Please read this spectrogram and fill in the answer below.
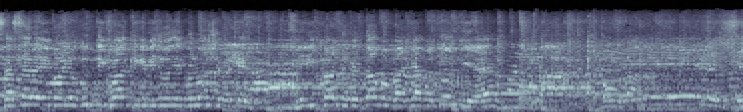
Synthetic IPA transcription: st̪asɛɾavivɔljot̪ut̪ːikwãnt̪ikevid̪evoðekonoʃeɾpeɾkemiɾikɔɾd̪oked̪ɔpobaʒjamot̪ut̪ːiɛ

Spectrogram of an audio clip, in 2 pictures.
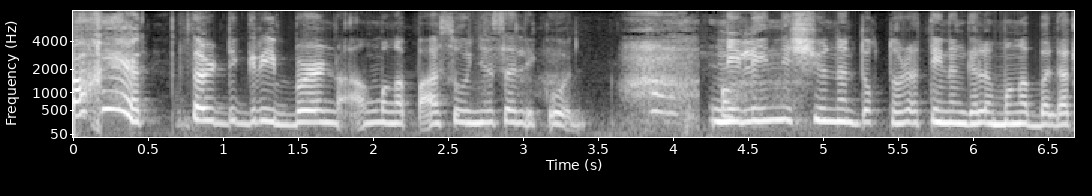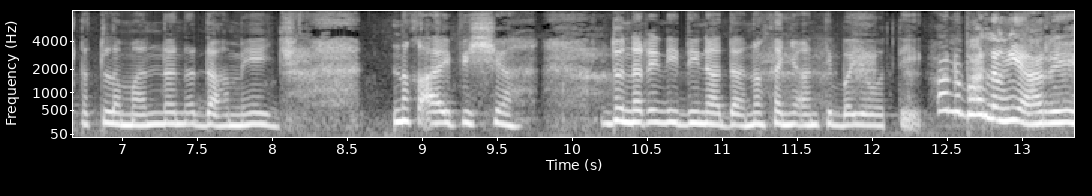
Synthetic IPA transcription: baːkɪt̪̚θɛɹ̚d̪ɪɡɾibɛɹnʔɐ̰ŋmɐŋapa̰ːsoɲasɐlɪkod̪̚ | nɪliːnɪsjonɐŋd̪ok̚t̪o̞ɾɐt̪ːɪnɐŋɡɐlɐŋmɐŋabɐlat̪ɐt̪lɐmanːɐnɐd̪aːmɛd͡ʒ | nɐkɐʔajvɪʃad̪ʊnːɐɾɪnʔɪd̪ɪnaːd̪ɐʔanɐŋkɐɲːaŋʔɐnt̪ɪbɐjoːt̪ɪ̰k̚ʔɐnobɐnɐŋjaːɾɪ

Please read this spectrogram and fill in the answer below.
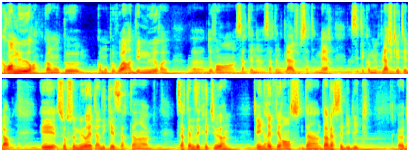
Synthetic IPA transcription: ɡʁɑ̃myːʁkɔmɔ̃pø | kɔmɔ̃pøvwaʁd̪emyːʁø | ø̰d̪əvɑ̃sɛʁt̪ɛnøsɛʁt̪ɛnplaʒusɛʁt̪ɛnmɛːʁ | pakset̪ɛkɔmynplaʒkʲiet̪ɛla | esyʁsəmyʁet̪ɛ̃d̪ikʲesɛʁt̪ɛ̃ø | sɛʁt̪ɛnzekχit̪yːʁ | eynʁefeʁɑ̃sd̪ɛ̃d̪ɛ̃vɛʁsɛbiblik | ød̪

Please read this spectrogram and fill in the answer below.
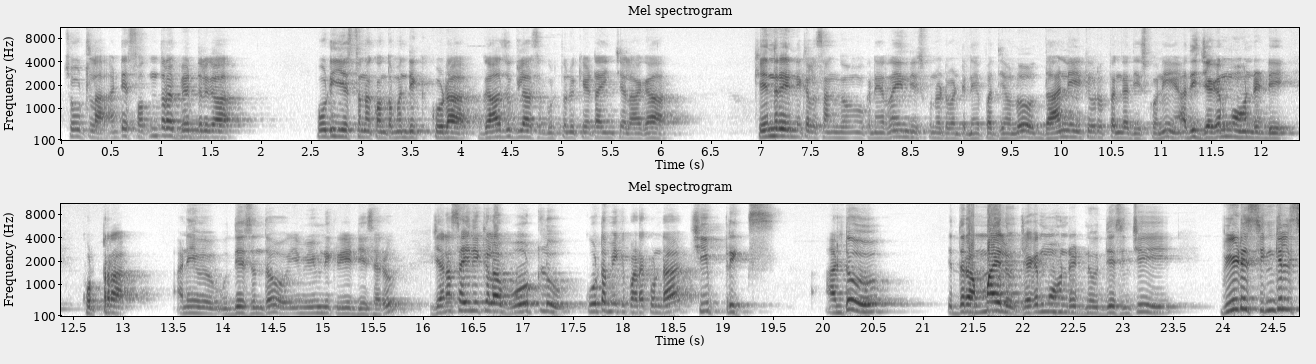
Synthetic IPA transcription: t͡ʃuːʈlɐ̰ʔɐ̰ɳʈe̞ːsʋɐt̪ɐnt̪ɾɐːbʱjɐɾd̪ʱːuluɡaː | poːʈiːt͡ʃe̞ːst̪unːɐko̞nt̪ɐmɐnd̪ikikuːɽaːɡaːd͡ʒuɡlaːsɡuɾt̪unukɛːʈaːjiɲt͡ʃɛːlaːɡaː | ke̞ːnd̪ɾɐenːikɐlɐsɐŋɡʱɐmɔkɐnɪɾnɐjɐmt̪iːsu̥kunːɐʈuʋɐɳʈinɛːpɐd̪ʱjɐmlo̞ːd̪aːnːiet̪iʋɾɐt̪ɐŋɡaːt̪iːsu̥koniɐd̪id͡ʒɛɡɐnmɔːɦɐnɾe̞ɖːi | kuʈɾɐ | ɐneːud̪ːɛːsɐnt̪o̞ːimiːmnikɾijeːʈ̚t͡ʃɛːsaːɾud͡ʒɛnɐsɐjnikulɐʋo̞ːʈlukuːʈɐmikipɐɽɐkuɳɖaːt͡ʃiːp̚ʰʈɾiks | ɐɳʈu | id̪ːɐɾuɐmːaːjɐlud͡ʒɛɡɐnmɔːɦɐnɾe̞ɖniud̪ːeːsiɲt͡ʃi | ʋiːɽsiŋɡels

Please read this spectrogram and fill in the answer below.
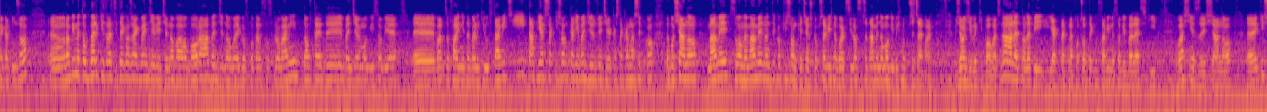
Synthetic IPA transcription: ɛɡad̪uʐɔ | ɾɔbʲimɘt̪ɔvbɛlkʲizɾat̪sʲjit̪ɛɡɔʐɛjaɡbɛɲd͡ʑɛvʲjɛt͡ɕɛnɔvaɔbɔɾabɛɲd͡ʑɛnɔvɛɡɔspɔd̪aɾst̪fɔskɾɔvamʲit̪ɔft̪ɛd̪ɘbɛɲd͡ʑɛmɘmɔɡlʲisɔbʲjɛ | baɾd̪zɔfajɲɛt̪ɛbɛlkʲiust̪avʲit͡ɕit̪apʲjɛɾfʂakʲiʂ̬ɔŋkaɲɛbɛɲd͡ʑɛjuʐvʲet͡ɕɛjakaɕt̪akanaʂɘpkɔ | nɔbɔɕanɔ | mamɘswɔmɛmamɘnɔt̪ɘlkɔkʲiʂɔŋkɛt͡ɕɛ̃ʂkɔpʂɛvʲjɛt͡ɕnɔbɔjaksʲilɔ̃spʂɛd̪amɘnɔmɔɡlʲibɘɕmpʂɘt͡ʂɛpa̰t͡ɕ | vʑɔ̃w̃t͡ɕivɘkʲipɔva̰t͡ɕnɔalɛt̪ɔlɛpʲejjak̚t̪aknapɔt͡ʂɔnt̪ɛkust̪avʲimɘsɔbʲjɛbɛlɛskʲi | vwaɕɲɛzɕanɔ | kʲiʂ

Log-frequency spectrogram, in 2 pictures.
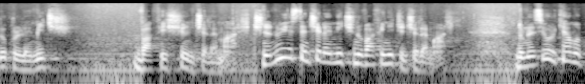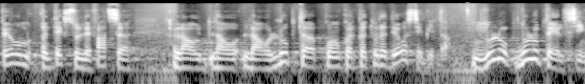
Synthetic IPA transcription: lukɾuɾile̞mit͡ʃʲ | vafiʃiɨnt͡ʃe̞le̞̰mʔa̰rʲt͡ʃine̞nuje̞st̪eɨnt͡ʃe̞le̞mit͡ʃʲnuvafinit͡ʃɨnt͡ʃe̞le̞̰mʔa̰rʲ | d̪umne̞ze̞wulkʲaməpe̞o̞mɨnt̪e̞kst̪uld̪e̞fat̪sə | lalaolao̞lupt̪əkuoŋkərkət̪uɾəd̪e̞o̞se̞bit̪ʰə̰nulupnulup̚t̪əje̞lsiŋ

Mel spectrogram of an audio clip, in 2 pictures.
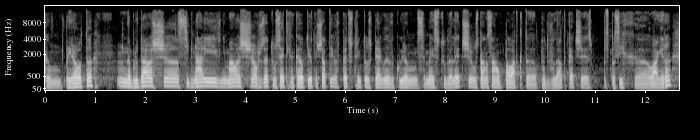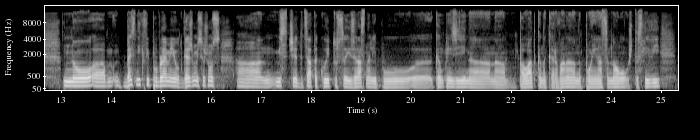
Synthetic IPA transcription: kəmpɾiɾɔd̪ət̪ə | nɐblʲʊd̪avəʃsiɡnalivnimavəʃɔpʃt̪ʊzɛt̪ʊːsɛt̪ixnɐkəd̪ɛot̪id̪ət̪nɛʃt̪at̪əivɐfpɛt̪su̥t̪ɾint̪ɛʊspjaɣd̪ɐɛvɐkʊiɾəmsɛmɛjst̪vot̪od̪ɐlɛt͡ʃost̪anəsamʊpɐlˠat̪kə̥t̪əpod̪vod̪at̪ɐ̥kat͡ʃɛ | spɐsixlˠaɡ̟ɛɾənoəbɛsnikə̥kvipɾoblɛmiod̪ɡlɛʒd̪əmifsɤʃnost̪əmislʲə̥t͡ʃɛd̪ɛt̪sat̪əkoit̪ʊsəizɾasnəlipʰoəkəmpinzinɐnɐpɐlˠat̪kənɐkɐɾvanənɐplˠɐninasəmnɔɡʊʃt̪əslivi

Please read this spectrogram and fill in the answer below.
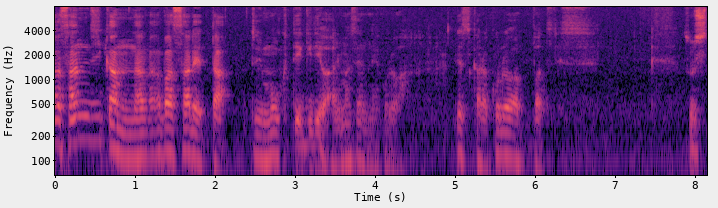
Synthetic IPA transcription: ɡasãɲ̟d͡ʑikãnnaɾabasaɾe̞t̪a̰ | t̪o̞jɯ̟ːmo̞kɯ̟̥t̪e̞kʲid̪e̞βa̰ːɾʲimas̬ẽ̞nne̞̰ko̞ɾḛβ̞a | d̪̥e̞sɨ̥kaɾako̞ɾe̞βabɯpːat͡sɨ̥d̪e̞sɨɨ̥ | so̞ɕi̥

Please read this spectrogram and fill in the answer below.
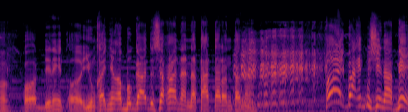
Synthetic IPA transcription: o̰koʔoɾd̪ɪnɛjt̪ʔo̰jʊŋkɐɲːaŋɐbʊɡaːd̪o̞sɐkaːnɐnɐt̪aːt̪ɐɾɐnt̪ɐna | hojbaːkɪt̪̚mʊs̬ɪnaːbɪ

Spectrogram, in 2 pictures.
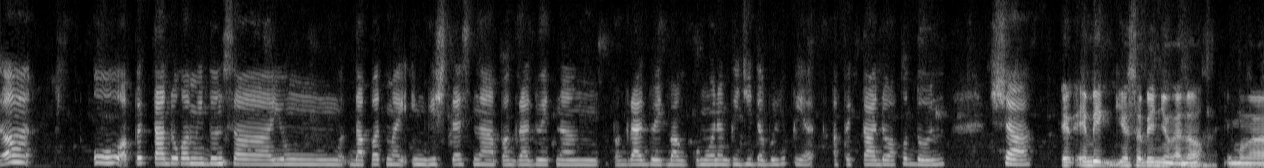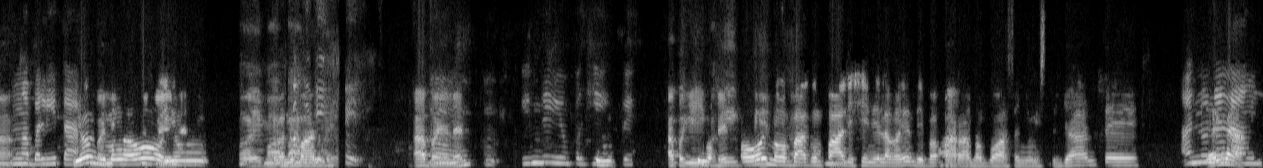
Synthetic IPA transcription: a | ʔoʔʔɐpɛk̚t̪aːd̪o̞kɐmɛd̪onsɐjʊŋd̪aːpɐt̪̚mɐjʔɪŋɡlɪst̪ɛst̪nɐpɐɡɾad̪ʊejt̪̚nɐŋpɐɡɾad̪ʊejt̪̚baːɡokʊmuɐnɐŋpid͡ʒid̪ɐbɐljupiʔɐt̪̚ʔɐpɛk̚t̪aːd̪o̞ɐko̞d̪on | ʃa | ʔɛʔɪmɪɡ̚jʊŋsɐbɪɪnjʊŋɐnojʊŋmɐŋamɐŋabɐliːt̪ajonjʊmɐŋaʔoʔjʊŋ | mɐŋalʊmaːnopɪt̪̚ | ʔabajɐlɛnʔo | hɪnd̪ɛjʊŋpɐɡ̚hɪipɪt̪̚ | apɐɡɪmɪʔoːʔʔojʊmɐŋabaːɡoŋpaːlɪsinɪlaŋɐjo̞nd̪ɪbapaːɾɐmɐbʊʔaːsɐnjʊŋɛst̪ʊd͡ʒant̪ɛ | ʔɐnojalŋaŋ

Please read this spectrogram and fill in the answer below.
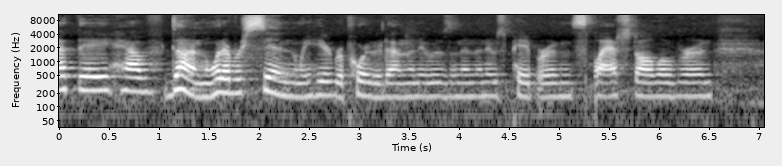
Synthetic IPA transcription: ðɨt̪̚ðeɪəvdʌ̃nwʌɾɛvə˞sɪ̃nwiɦiɹɹɨpʰɔɹɾɨɾn̩ðɨnʉzə̃nɨ̃nðɨnʉz̥pʰeɪpə˞ɨ̃nsplæʃtɔlˠoʊvə˞ɨ̃n

